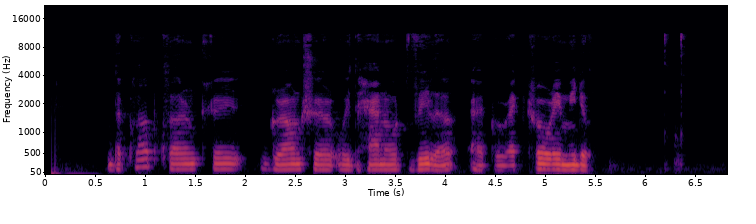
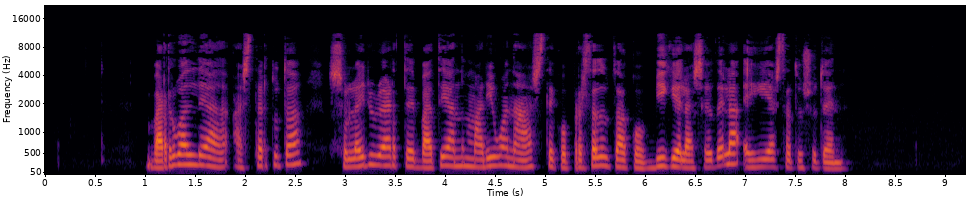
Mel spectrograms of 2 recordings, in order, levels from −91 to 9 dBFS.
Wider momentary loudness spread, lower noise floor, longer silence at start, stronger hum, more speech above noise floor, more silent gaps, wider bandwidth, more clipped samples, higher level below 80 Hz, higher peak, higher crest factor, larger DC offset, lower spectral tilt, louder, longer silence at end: first, 18 LU vs 7 LU; first, -81 dBFS vs -77 dBFS; second, 0.05 s vs 1 s; neither; second, 40 dB vs 48 dB; neither; about the same, 11.5 kHz vs 11.5 kHz; neither; first, -76 dBFS vs -82 dBFS; second, -24 dBFS vs -8 dBFS; about the same, 20 dB vs 22 dB; neither; first, -7 dB/octave vs -4 dB/octave; second, -42 LUFS vs -29 LUFS; second, 0.45 s vs 1.25 s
